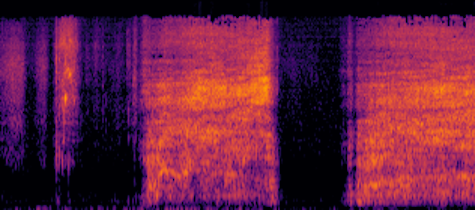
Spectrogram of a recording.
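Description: A wooden stylus scrapes the black coating off a thin, flat scratch-art page in an open book held in the other hand, leaving crumbly black flakes. After a few faint, brief scratches, two long, steady strokes produce a dry, bright rasping hiss, separated by a short silence.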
